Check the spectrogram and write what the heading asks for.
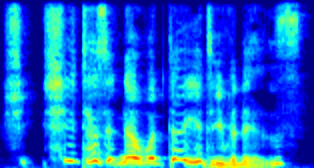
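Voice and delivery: a high, slow, light giggly mum; laughing. Acted. Mum laughing off Granny to her son, high and slow. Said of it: "she laughed".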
